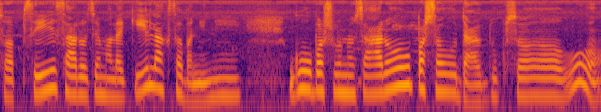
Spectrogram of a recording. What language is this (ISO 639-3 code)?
nep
